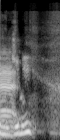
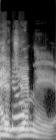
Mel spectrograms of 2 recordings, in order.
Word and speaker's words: Najimy: Kathy Najimy? Yeah. That's the goal. Is that how you say it? I've heard it Najimy. I've heard it Jimmy.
